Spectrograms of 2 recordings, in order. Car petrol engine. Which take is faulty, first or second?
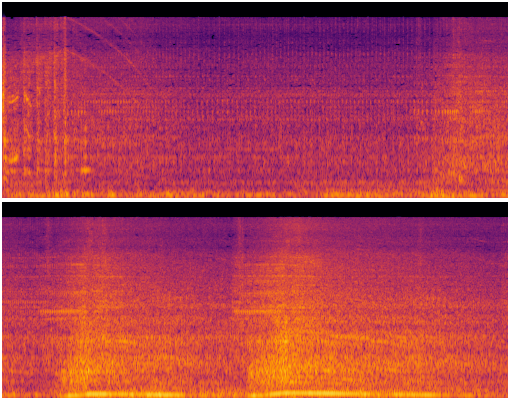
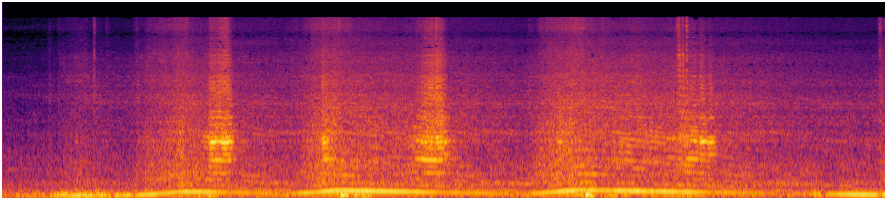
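second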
